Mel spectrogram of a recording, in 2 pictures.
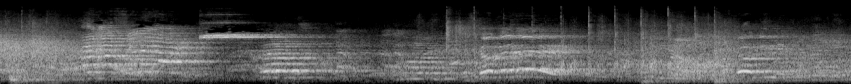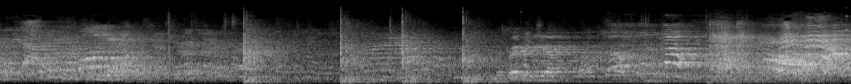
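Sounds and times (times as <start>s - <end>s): basketball bouncing on hardwood floor: 11.9s - 13.4s.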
